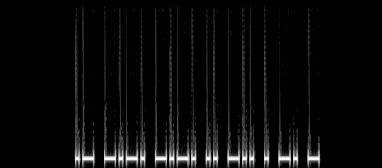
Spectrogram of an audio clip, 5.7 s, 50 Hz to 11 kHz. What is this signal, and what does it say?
Morse code, heard as a keyed tone, about 22 wpm, 700 Hz. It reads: ACCIDENT
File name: practice / 22wpm / Eight Letter Words - 22wpm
